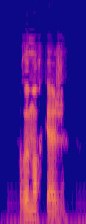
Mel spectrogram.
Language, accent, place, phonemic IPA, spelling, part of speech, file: French, France, Lyon, /ʁə.mɔʁ.kaʒ/, remorquage, noun, LL-Q150 (fra)-remorquage.wav
- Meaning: towing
